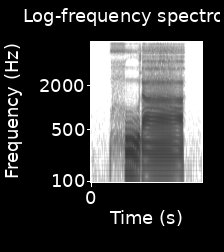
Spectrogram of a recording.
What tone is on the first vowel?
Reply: falling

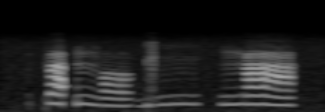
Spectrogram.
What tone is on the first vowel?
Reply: high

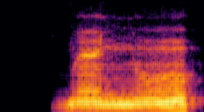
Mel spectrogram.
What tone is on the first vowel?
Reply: low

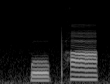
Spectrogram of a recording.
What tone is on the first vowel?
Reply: low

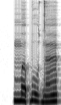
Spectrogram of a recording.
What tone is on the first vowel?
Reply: falling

